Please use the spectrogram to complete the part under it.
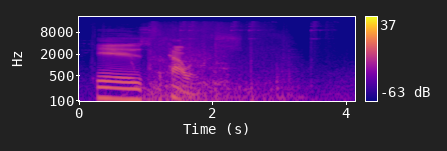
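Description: Game sound effects whoosh and crackle with a fiery blast.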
